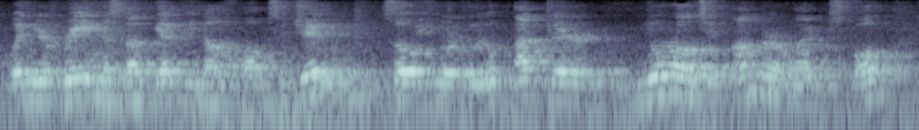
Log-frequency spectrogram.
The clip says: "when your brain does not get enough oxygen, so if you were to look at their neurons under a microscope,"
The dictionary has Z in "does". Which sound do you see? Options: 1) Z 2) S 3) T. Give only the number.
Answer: 2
